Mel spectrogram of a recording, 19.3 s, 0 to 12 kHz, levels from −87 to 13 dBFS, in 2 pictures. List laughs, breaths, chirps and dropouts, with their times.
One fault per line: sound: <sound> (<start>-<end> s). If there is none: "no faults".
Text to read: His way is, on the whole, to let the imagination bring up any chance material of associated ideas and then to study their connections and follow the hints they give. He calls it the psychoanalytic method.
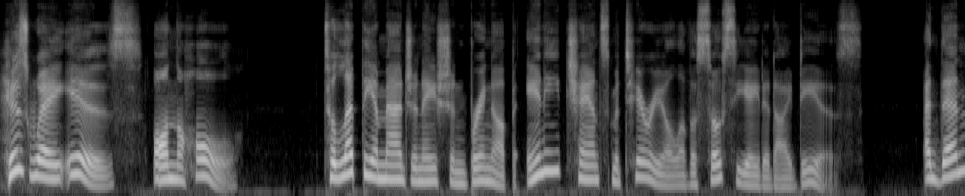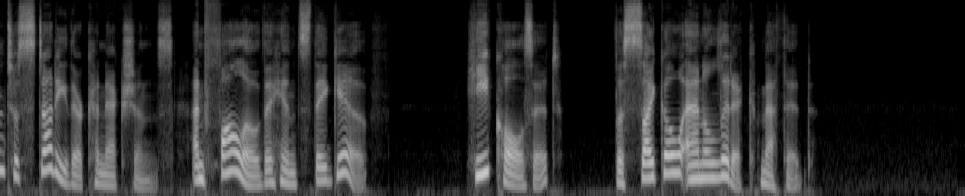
no faults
